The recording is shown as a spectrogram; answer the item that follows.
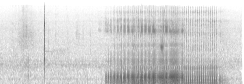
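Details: Two French bulldogs snoring: after a quiet start with one sharp click, a dense rasping rattle of rapid pulses begins, holds steady for about two and a half seconds, then stops abruptly.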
